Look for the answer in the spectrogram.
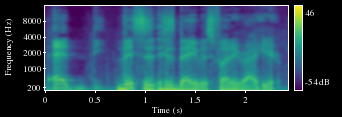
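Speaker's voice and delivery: ordinary talk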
